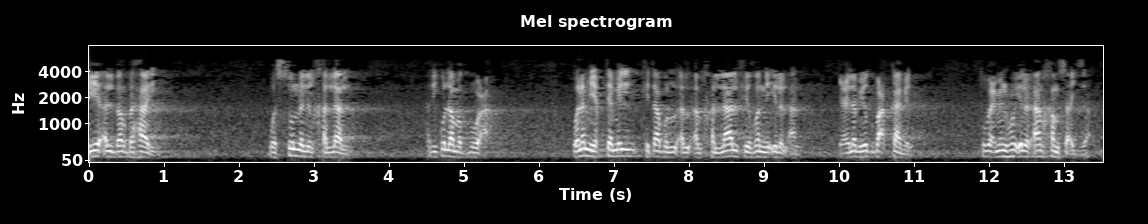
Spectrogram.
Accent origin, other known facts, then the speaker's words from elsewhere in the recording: Sudan; وإن كان بلدنا السودان يعني فقيرا من مثل هذه المخطوطات إلى القليل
